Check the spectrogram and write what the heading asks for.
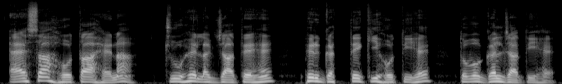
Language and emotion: Urdu, neutral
